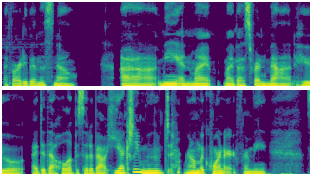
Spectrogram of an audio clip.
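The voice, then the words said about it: Talking very fast, jittery. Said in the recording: “if you can't already tell, it's why I'm talking so fast. I'm just kind of like shaking as I record this.”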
